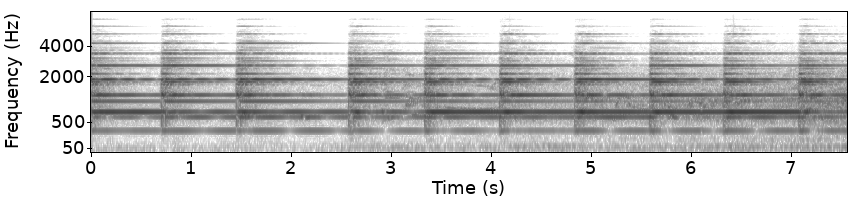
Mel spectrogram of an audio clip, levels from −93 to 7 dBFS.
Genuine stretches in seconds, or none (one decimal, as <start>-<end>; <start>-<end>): 0.0-7.6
